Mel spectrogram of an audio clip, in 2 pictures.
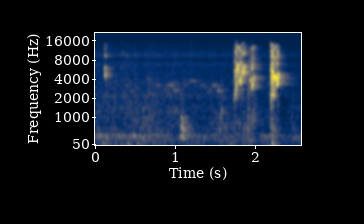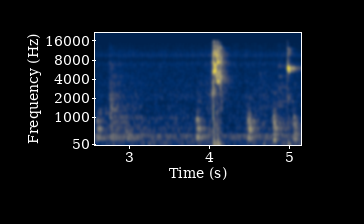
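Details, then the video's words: Blue Opaline and Parblue Euwing Opaline lovebirds in the morning, giving scattered harsh, high chirps in pairs and singles, separated by quiet gaps with soft small noises. "Lovebird Chirping Sounds"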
